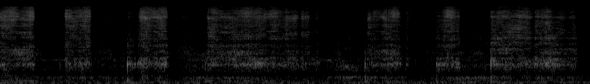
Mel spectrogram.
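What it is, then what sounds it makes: Felt-tip marker scribbling on drawing paper. A black felt-tip marker loops and scribbles across a flat 9x12 in. sheet of drawing paper held steady by the other hand, its tip rubbing the surface. The result is a bright, hissy scratching in quick strokes and bursts separated by brief pauses, with almost no low end.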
